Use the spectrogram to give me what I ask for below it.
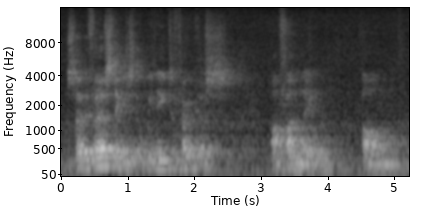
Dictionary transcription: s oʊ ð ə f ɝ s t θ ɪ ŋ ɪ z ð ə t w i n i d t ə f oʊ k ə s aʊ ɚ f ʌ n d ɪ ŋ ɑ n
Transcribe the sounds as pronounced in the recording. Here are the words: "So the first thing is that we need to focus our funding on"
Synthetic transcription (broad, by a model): s oʊ ð ə f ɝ s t θ ɪ ŋ ɪ z ð ə t w i n i d t ə f oʊ k ə s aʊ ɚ f ʌ n d ɪ ŋ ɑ n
